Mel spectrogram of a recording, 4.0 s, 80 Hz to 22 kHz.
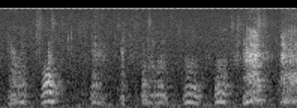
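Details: Coton de Tulear puppies, Moxy's litter, filmed 9/21/23: a rapid series of nasal, arching whines and yips, roughly two or three per second, each with a bent rising-falling pitch, over a low steady hum.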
